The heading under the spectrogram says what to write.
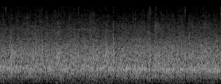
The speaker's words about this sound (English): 99 for Vaughan. He's got it away. That's well played. Listen to the roar goes up.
